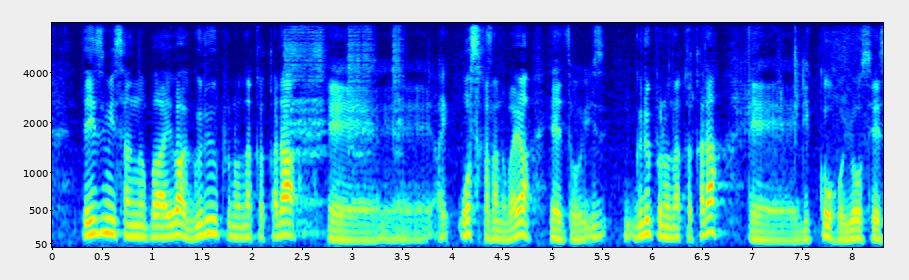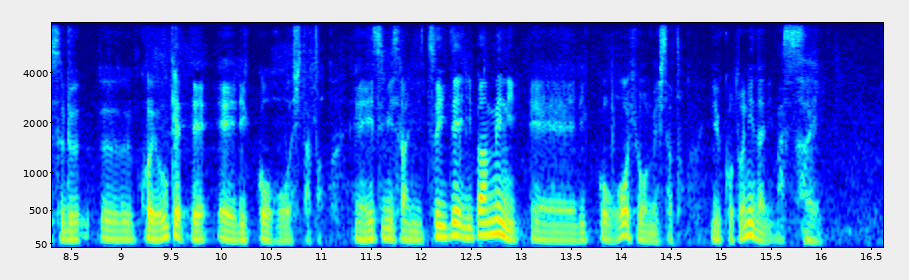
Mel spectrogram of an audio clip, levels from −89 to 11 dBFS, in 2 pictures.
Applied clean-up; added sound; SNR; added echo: none; Fart; 17 dB; none.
